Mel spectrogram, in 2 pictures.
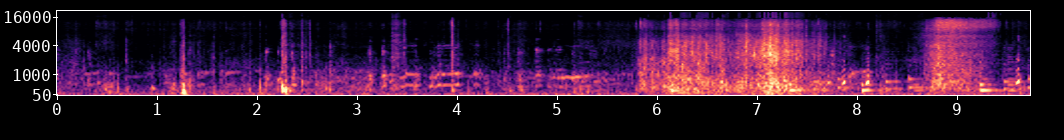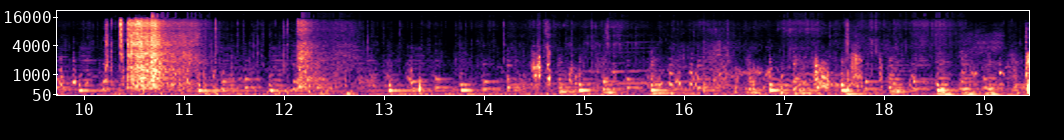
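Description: Backyard hens and a young rooster cluck and squawk at close range while being fed outdoors, with scattered pecking, rustling and crunching of feed, and a few loud bursts of clucking rising over the steady farmyard activity.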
